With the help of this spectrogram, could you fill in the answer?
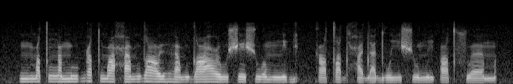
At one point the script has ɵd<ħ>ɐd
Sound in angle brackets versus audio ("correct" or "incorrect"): correct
